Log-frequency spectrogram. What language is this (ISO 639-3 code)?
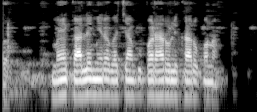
ggg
